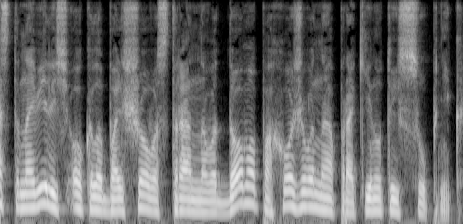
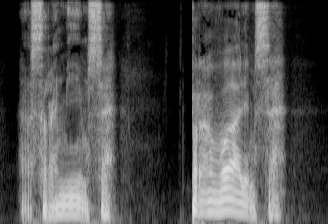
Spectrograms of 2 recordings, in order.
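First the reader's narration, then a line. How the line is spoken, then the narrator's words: Muttering, cold and nervous. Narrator (Russian): он, пожимаясь от холода и волнения, бормотал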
